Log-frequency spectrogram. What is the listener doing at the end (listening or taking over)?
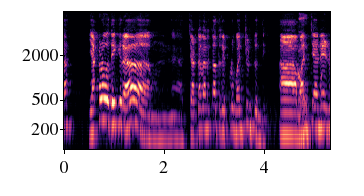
listening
